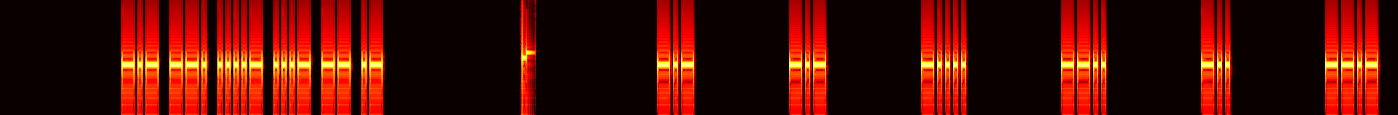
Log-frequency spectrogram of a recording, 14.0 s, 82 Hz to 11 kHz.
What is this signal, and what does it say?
Morse code, heard as a keyed tone, about 30 wpm, spaced as for 13 wpm, 700 Hz. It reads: KG4VMA KK6ZDQ
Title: USA Call Signs - 6 Characters - 8x Character Spacing - 30wpm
